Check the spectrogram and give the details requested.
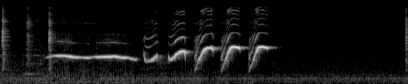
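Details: A kaso-kaso bird calling in one of its many varied calls, said to prompt other birds to call: a long, level, clear ringing whistle, then four quick rising whistled notes; no other sounds.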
